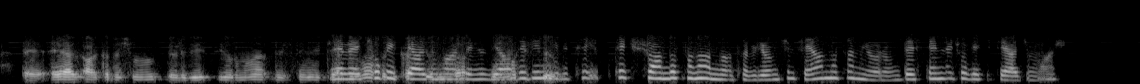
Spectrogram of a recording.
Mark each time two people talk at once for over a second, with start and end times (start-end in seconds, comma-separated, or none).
3.3-5.7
